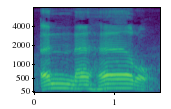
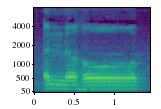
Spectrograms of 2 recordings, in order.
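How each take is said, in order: First: The vowel is said thin and light. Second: The vowel is said thick and heavy. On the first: The speaker calls it right. "Yang nipisnya ha itu nipis" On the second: The speaker calls it wrong. "Tetapi yang salah kita baca"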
